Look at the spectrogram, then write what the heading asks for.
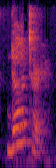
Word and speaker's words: daughter: anak kandung laki-laki Oke dokter dokter dokter anak kandung perempuan cara mengucapkannya G hanya tidak diucapkan ya Jadi bukan dokter bukan begitu ya tapi dokter-dokter kg hanya tidak di baca key Oh ya kita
